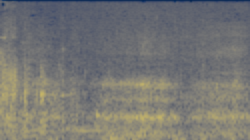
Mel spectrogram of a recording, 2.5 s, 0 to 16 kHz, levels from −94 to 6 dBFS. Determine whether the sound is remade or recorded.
remade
